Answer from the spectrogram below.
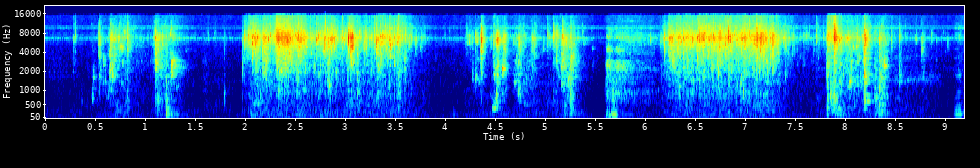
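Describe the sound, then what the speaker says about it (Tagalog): Water pours and splashes in uneven bursts while feet are washed inside a small kubo house, close and moderately loud, with dripping and trickling between the heavier gushes. "Maghugas lang tayo ng paa."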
